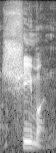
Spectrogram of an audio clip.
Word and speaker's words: Simon: Shimon.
